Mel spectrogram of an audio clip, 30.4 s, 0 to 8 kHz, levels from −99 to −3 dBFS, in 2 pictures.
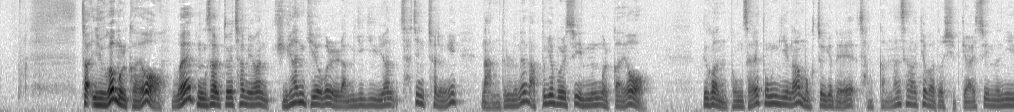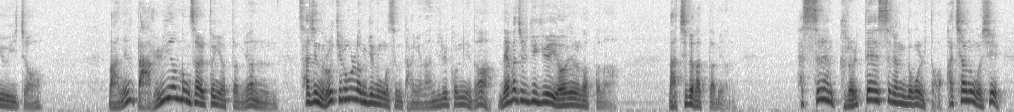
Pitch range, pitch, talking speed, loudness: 105-155 Hz, 130 Hz, 290 characters per minute, -29 LUFS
